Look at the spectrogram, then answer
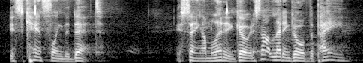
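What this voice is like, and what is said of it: Alabama Southern US accent. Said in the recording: “my Alabama accent”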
